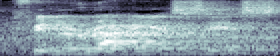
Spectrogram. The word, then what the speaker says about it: filariasis: almost done with paraguas i hope you pronounce it correctly not isis filariasis no trypanosomiasis babysiosis okay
